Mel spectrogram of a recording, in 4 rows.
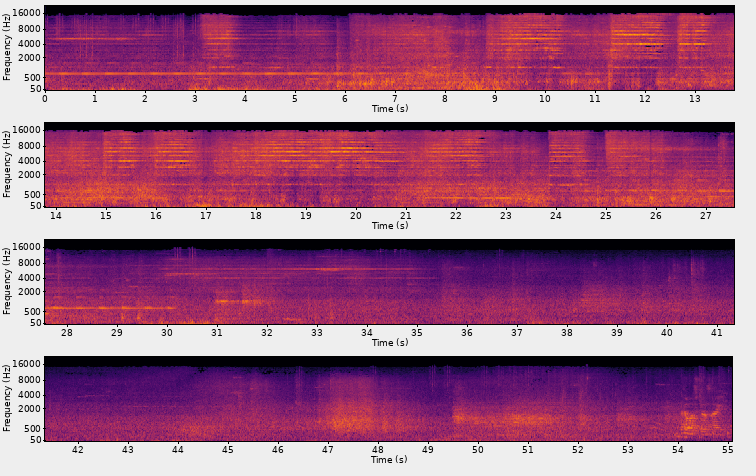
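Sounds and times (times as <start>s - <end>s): train running on rails: 0.0s - 55.0s.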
